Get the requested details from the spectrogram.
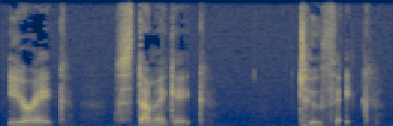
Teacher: Notice that in these words the stress is on the first syllable.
